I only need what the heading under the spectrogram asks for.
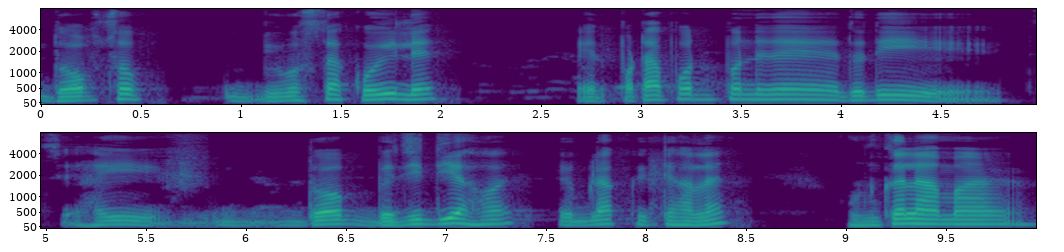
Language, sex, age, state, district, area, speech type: Assamese, male, 45-60, Assam, Sivasagar, rural, spontaneous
